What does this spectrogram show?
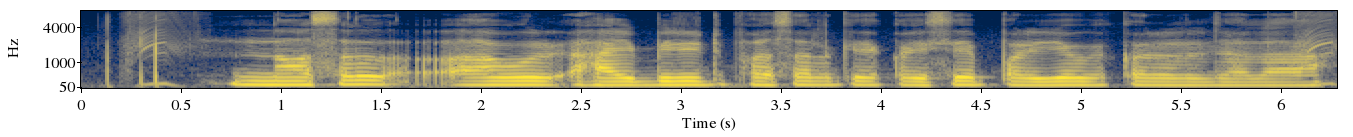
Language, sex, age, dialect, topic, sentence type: Bhojpuri, male, 18-24, Southern / Standard, agriculture, question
